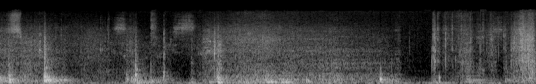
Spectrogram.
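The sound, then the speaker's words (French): Drawers slide open and shut several times in an apartment, with scraping rumbles and sharp knocks at irregular intervals and a faint murmur of voices underneath. “nous ouvre ses tiroirs.”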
